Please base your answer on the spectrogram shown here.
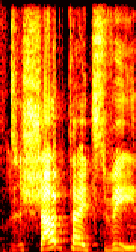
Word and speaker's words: Shabtai Tzvi: be a reincarnation of Shabtai Tzvi, that's his Hebrew pronunciation, a guy who, by the way, every single Jew remembers him as a bad guy.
